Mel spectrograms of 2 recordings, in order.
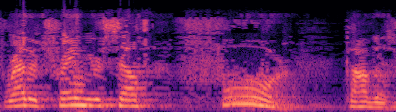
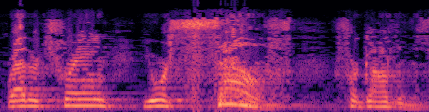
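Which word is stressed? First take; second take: for; yourself. First: The word "for" carries the main stress. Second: The word "yourself" carries the main stress.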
